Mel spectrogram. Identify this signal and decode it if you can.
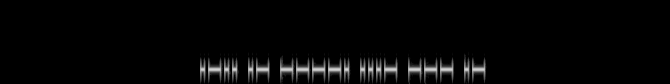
Morse code, heard as a keyed tone, about 30 wpm, 700 Hz. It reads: LA9VOA
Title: DXCC-100 Call Signs - 6 Characters - 30wpm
